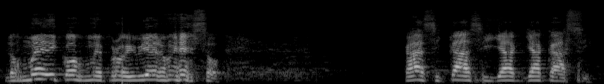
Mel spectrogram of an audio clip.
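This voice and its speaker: Man, pastor, church sermon, very high voice, unhurried delivery, dramatic swings from loud to hushed. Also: fairly even intonation, some chatter behind.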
